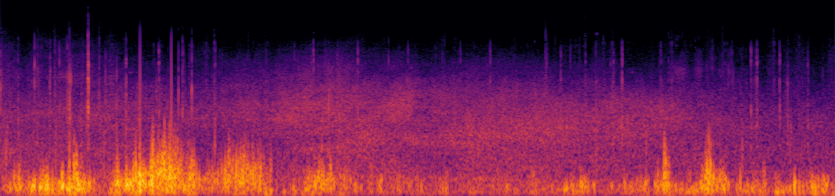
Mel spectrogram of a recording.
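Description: Footsteps and clothing rubbing on a body-worn camera's microphone as the wearer walks, with loud low rumbling bursts in the first few seconds and scattered clicks.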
